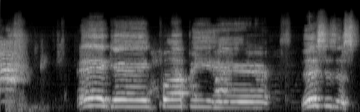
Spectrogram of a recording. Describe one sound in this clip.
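A man sings loudly nearby.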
